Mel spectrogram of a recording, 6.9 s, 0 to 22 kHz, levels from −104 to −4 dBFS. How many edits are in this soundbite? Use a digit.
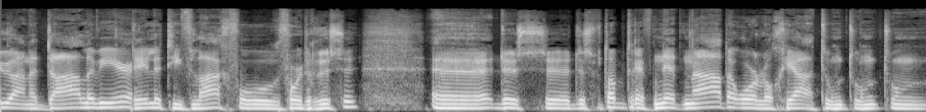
2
